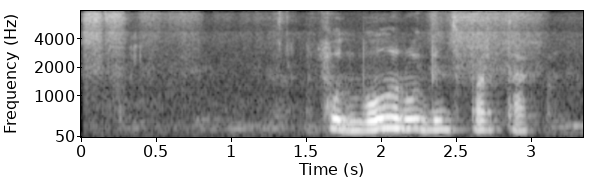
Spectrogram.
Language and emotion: Russian, neutral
